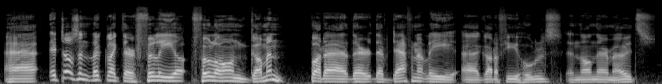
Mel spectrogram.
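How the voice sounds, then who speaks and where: A man's voice: mid-range voice, fairly quick, fairly bright tone, clean tone, no room sound. A man with an Irish accent narrating a tabletop game as game master in a descriptive, conversational way.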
